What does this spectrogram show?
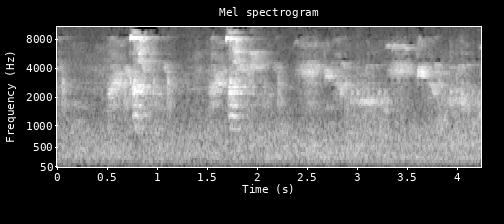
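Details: Spotless starling giving rasping, chattering song with two sharp high whistles early on, then softer buzzy warbles.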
